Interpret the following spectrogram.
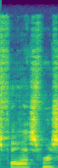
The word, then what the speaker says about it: phosphor: root word when it's phosphorus containing i don't just stop there remember the root word for phosphorus containing anions is phosphor it has two syllables so there's the root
